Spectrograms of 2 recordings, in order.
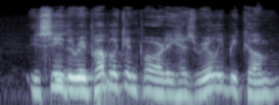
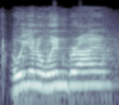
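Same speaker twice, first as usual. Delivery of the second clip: calling out; 7 semitones higher, 14 dB louder than usual. Real, not acted. Calling to crowd member.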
